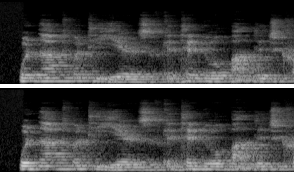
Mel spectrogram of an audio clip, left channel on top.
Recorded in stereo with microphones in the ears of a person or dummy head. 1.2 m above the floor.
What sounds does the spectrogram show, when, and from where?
0.2 s a man speaking: 20° left (ahead or behind), 2 m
